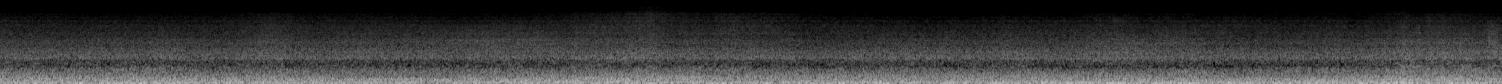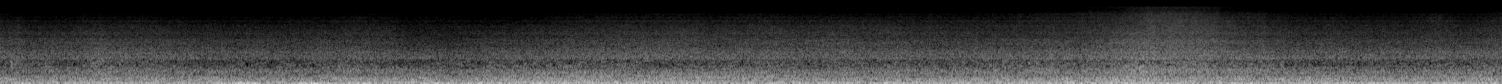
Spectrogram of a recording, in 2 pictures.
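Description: Sea waves breaking on the beach, a continuous rushing surf, with gusty wind buffeting the microphone; one wave crashes louder near the end.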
